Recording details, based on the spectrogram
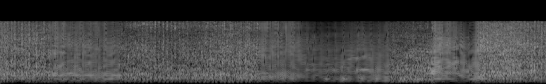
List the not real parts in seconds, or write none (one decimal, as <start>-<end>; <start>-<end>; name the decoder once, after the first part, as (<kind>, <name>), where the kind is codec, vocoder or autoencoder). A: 0.5-1.2 (vocoder, BigVGAN v2); 2.6-3.9; 4.3-4.8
